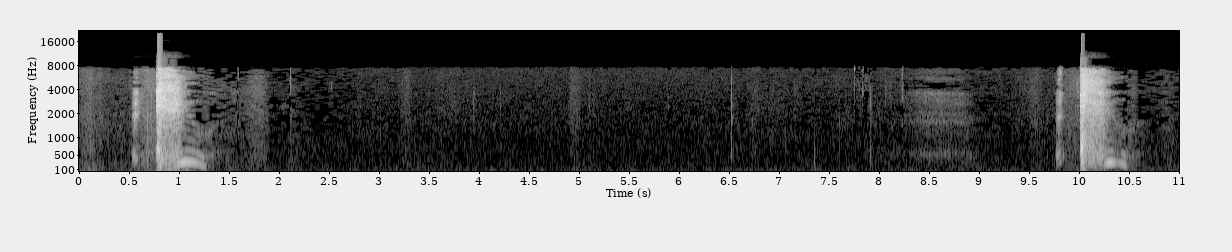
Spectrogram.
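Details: Boyfriend sneezing from allergies: two loud, sharp sneezes about nine seconds apart, each with a brief intake of breath before the burst, in a quiet room.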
